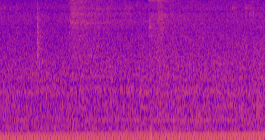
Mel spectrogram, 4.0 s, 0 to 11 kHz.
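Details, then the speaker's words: 10 LPM dual-flow medical-grade oxygen concentrator just powered on, its compressor running with a steady low mechanical hum and drone. "yeah you'll see the power on and immediately you can start the compressor uh you can see the sound and once it is on immediately start taking oxygen the outlet should start coming"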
